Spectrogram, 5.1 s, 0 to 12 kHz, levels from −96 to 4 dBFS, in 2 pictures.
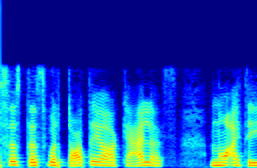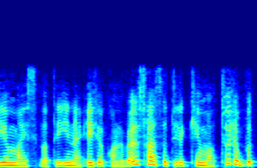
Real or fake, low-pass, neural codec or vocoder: fake; 7.2 kHz; codec, 16 kHz, 0.9 kbps, LongCat-Audio-Codec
